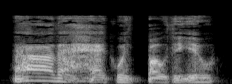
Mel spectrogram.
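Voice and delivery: slow, fed-up, disgusted. Blackmore answers the girl and her husband after her news, in disgust. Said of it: "Blackmore said in disgust".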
